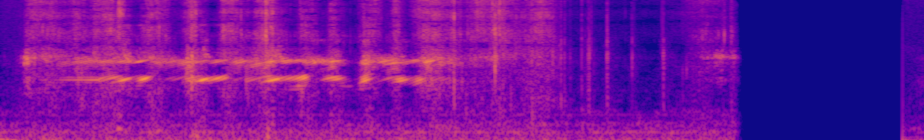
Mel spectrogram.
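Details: Hearing aid cupped in the hand after its earwax was scraped out with a wire loop and brushed clean: a thin, high chirping feedback whistle comes and goes, showing the cleaned aid is amplifying and working normally.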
